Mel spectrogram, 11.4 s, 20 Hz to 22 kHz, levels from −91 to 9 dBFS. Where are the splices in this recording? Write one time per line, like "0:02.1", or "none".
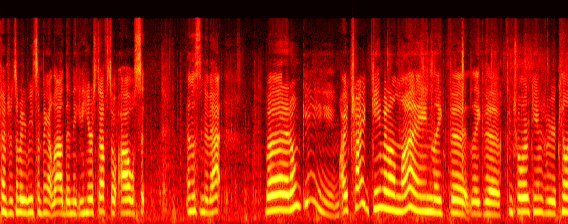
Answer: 0:06.8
